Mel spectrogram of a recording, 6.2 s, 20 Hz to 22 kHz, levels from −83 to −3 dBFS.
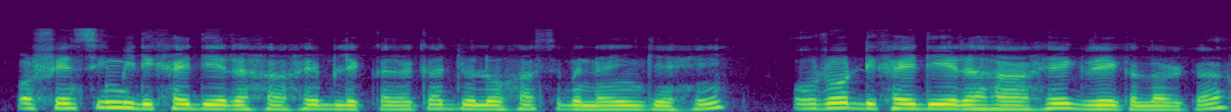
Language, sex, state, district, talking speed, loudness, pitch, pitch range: Hindi, male, Arunachal Pradesh, Longding, 245 wpm, -16 LUFS, 145 Hz, 140-160 Hz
